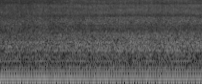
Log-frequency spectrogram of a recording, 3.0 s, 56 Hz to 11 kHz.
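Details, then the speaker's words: C4 Corvette, hot after driving: deep, loud, steady truck-like rumble far louder than it should be; exhaust leak from a burnt hole in the muffler. "it sounds like a dump truck because the muffler has a burnt hole in it so essentially it is a dump truck"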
